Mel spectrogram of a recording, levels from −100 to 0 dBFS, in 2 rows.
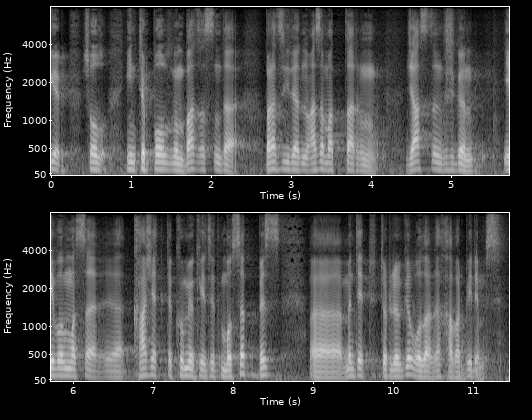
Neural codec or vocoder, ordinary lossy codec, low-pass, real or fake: codec, 16 kHz, 0.9 kbps, LongCat-Audio-Codec; none; none; fake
